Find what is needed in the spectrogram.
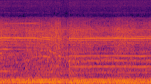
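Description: Film soundtrack music: a deep, steady rumble with a few sustained high notes held over it.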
